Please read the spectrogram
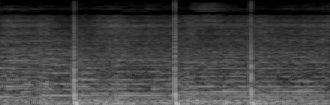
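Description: Music playing, cut by three sharp bangs of aerial firework shells bursting: one about half a second in, then two more in quick succession.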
